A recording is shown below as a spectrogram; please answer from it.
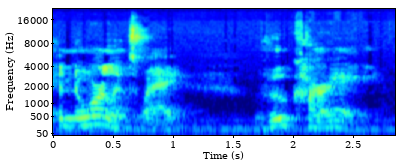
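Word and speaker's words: Vieux Carré: new orleans way lucare there's a lot of ways you can pronounce it but since it's in new orleans drink and that's how the new orleans say it new orleans say it the vous carrera which is if you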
